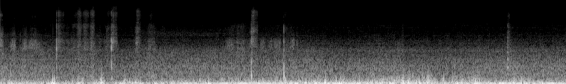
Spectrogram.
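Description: Outdoor unit of a split air conditioner running, its condenser fan spinning at full speed on a newly fitted capacitor: the fault of the fan turning too slowly is cured. The strong stream of hot air off the fan blows across the microphone as a loud, gusty rumble.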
